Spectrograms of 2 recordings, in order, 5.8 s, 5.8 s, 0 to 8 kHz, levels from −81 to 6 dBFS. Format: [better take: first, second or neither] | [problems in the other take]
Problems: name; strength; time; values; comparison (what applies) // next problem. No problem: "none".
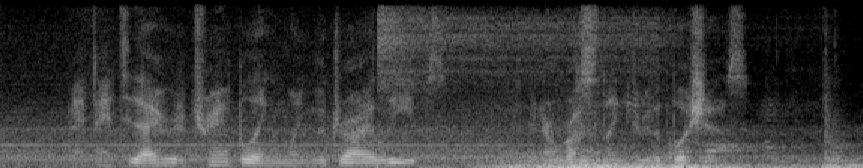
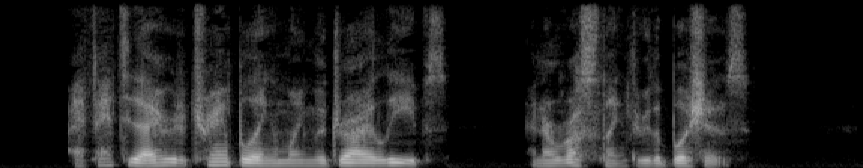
second | background sound (Subway, metro, underground); 2 dB above the speech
